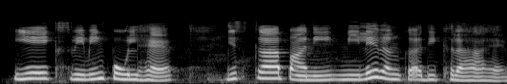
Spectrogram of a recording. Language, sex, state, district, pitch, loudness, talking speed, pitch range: Hindi, male, Punjab, Pathankot, 230 Hz, -16 LUFS, 155 wpm, 205-265 Hz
